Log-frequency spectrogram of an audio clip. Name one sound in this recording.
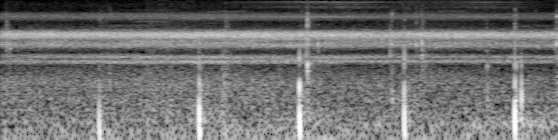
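Footsteps fall slowly and evenly on hard ground.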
